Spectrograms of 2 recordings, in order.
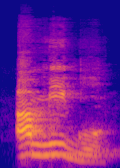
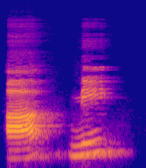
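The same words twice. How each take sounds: First: Said in the usual way. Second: "Amigo" as a, mi, go with pauses; three separate beats in "Amigo"; split into syllables. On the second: Shown as a demonstration. Teacher showing three syllables to students, "Amigo" syllable by syllable. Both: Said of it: "Três sílabas também".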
